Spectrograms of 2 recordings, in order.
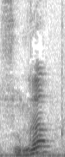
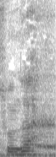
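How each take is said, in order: First: The word ends with a t sound. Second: The word ends with an h sound. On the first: The speaker calls it wrong. "on le prononce pas t, on le prononce h. On ne prononce pas suna" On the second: The speaker calls it right. "on prononce suna"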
